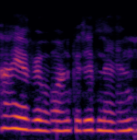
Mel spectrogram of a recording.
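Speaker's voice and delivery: sweet-sounding voice. Greeting everyone after the host calls on her to speak, in a sweet voice. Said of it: "good evening with sweet voice".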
